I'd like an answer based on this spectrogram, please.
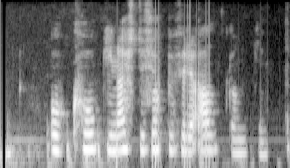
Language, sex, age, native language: Icelandic, female, 13, Icelandic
